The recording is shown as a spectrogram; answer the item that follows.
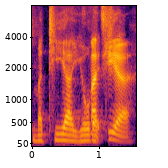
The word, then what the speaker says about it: Mattia: you matia was saying pronounce his name properly it's mattia okay i'm sorry you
